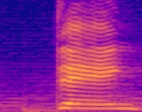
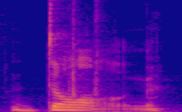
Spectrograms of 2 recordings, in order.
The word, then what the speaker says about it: Dang: or should I say dang Peter it's pronounced dang Peter no so somebody finally said it technically it's pronounced dong I know but this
